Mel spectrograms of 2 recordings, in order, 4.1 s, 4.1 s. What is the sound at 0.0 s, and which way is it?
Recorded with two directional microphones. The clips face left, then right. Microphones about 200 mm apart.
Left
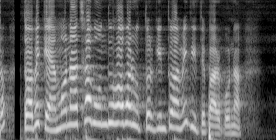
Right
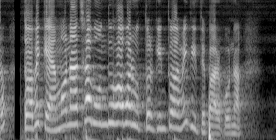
A woman's voice, 50° left (ahead or behind).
